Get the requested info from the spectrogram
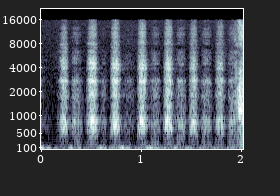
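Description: Rapid rhythmic panting, about four breaths a second, steady throughout.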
